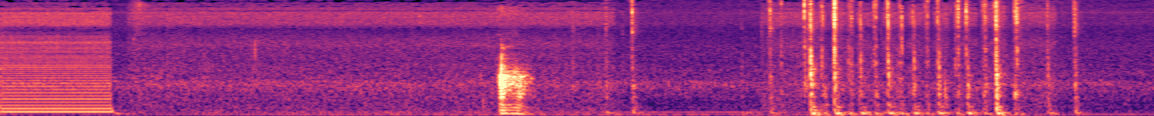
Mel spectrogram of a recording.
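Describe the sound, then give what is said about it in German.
Computer keyboard keys clicking as someone edits an audio recording, pressing K to jump to the end of the track and the left arrow key to move back: a steady tone cuts off, a lone keystroke follows, then a quick burst of several rapid presses near the end over a low electrical hum. “Dazu gehe ich mit K an das Ende und mit Pfeil links etwas weiter nach links in die Spur rein.”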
